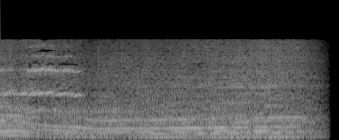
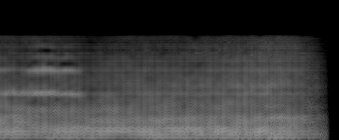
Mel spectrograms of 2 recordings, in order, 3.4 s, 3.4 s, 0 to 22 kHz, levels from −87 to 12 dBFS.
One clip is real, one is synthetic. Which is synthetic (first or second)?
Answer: second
